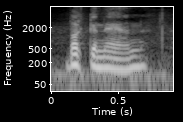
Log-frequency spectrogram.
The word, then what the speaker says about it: Buchanan: he lives this is in uh buchanan georgia they pronounce it buckingham georgia so anytime they have anybody coming into town that says buchanan they know they're an outsider there's the bus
